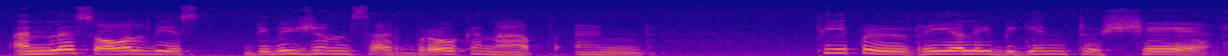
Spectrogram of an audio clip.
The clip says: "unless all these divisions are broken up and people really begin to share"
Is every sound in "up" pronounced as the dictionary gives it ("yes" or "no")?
yes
